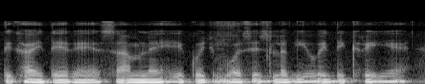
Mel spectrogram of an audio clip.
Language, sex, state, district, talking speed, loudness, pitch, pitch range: Hindi, male, Himachal Pradesh, Shimla, 185 wpm, -13 LUFS, 110 Hz, 105-125 Hz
